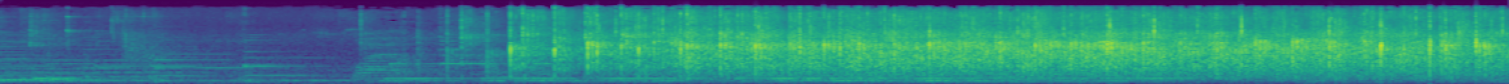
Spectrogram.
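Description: Baritone ukulele and archtop guitar play the last notes of a song and strike a final chord about two and a half seconds in, which rings on for several seconds. Audience applause breaks out about a second after the chord and keeps going, the loudest sound.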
